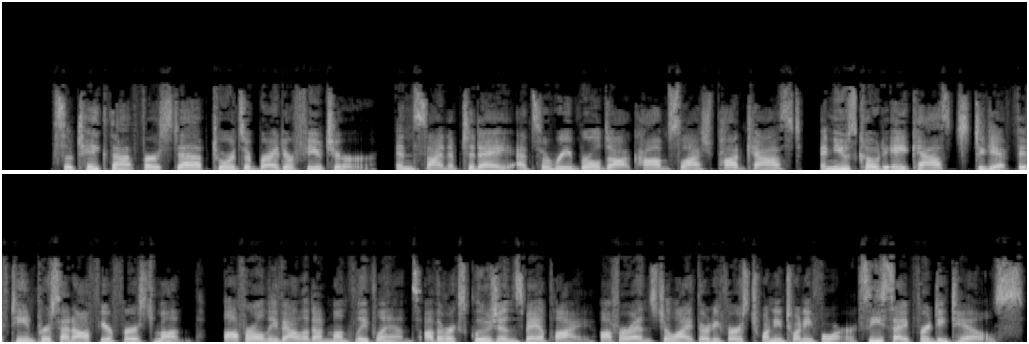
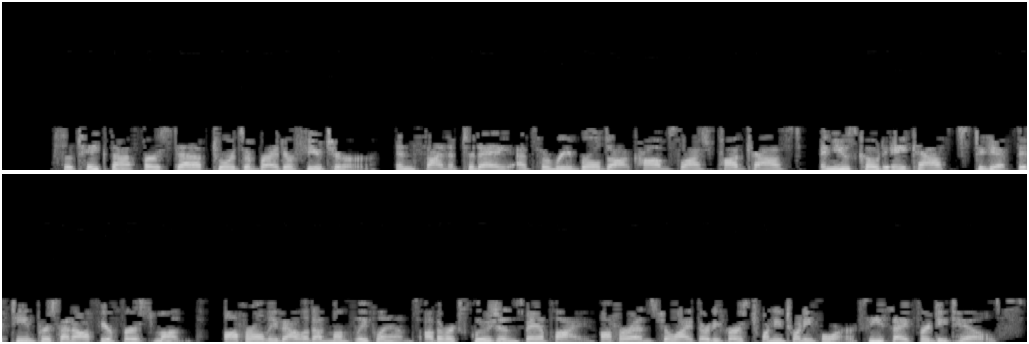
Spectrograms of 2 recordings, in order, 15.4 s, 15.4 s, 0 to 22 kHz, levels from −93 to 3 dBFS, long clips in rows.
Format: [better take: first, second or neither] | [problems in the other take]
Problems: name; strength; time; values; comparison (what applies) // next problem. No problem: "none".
first | garbled, watery; badly; nothing above 5.5 kHz; slightly in the first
